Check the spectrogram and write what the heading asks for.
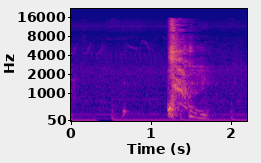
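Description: A man coughs once, a short sharp cough a little over a second in, over a steady low hum.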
